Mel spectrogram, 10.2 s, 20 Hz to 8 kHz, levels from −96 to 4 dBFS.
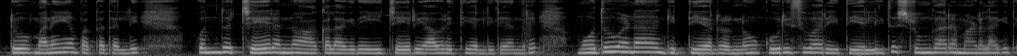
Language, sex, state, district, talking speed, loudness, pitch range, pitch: Kannada, female, Karnataka, Belgaum, 110 wpm, -42 LUFS, 190-220 Hz, 205 Hz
